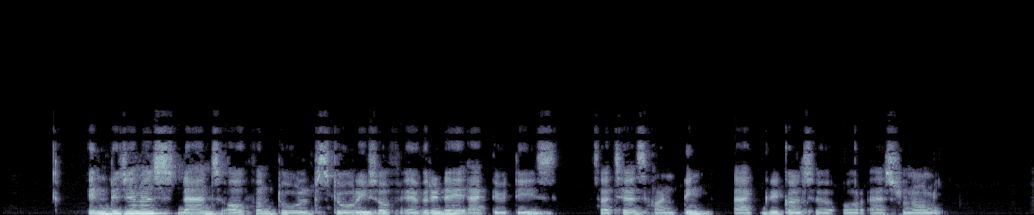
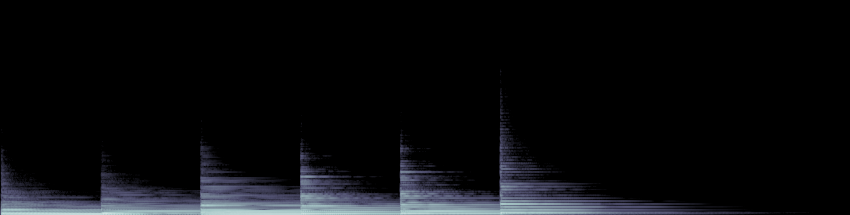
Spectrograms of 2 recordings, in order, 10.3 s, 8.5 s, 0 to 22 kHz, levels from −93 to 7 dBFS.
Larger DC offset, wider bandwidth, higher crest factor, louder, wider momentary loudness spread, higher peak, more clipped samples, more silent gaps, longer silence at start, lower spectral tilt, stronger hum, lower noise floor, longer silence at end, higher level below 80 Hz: neither; first, 9.2 kHz vs 4.7 kHz; about the same, 16 dB vs 14 dB; second, -18 LUFS vs -15 LUFS; about the same, 13 LU vs 11 LU; about the same, -2 dBFS vs 0 dBFS; neither; neither; first, 0.55 s vs 0 s; second, -5.5 dB/octave vs -11.5 dB/octave; neither; second, -80 dBFS vs under -90 dBFS; second, 0.95 s vs 2.5 s; second, -60 dBFS vs -46 dBFS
